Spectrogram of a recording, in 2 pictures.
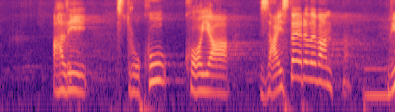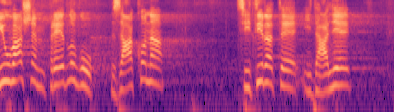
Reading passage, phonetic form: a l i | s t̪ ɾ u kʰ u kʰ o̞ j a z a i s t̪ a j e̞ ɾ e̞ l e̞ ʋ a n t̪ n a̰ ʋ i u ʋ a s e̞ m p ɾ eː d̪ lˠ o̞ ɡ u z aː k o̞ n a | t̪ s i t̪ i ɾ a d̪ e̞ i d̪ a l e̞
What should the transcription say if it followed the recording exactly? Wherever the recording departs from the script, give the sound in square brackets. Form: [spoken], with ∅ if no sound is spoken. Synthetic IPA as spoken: a l i | s t̪ ɾ u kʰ u kʰ o̞ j a z a i s t̪ a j e̞ ɾ e̞ l e̞ ʋ a n t̪ n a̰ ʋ [iː] u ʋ a [ʃ] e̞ m p ɾ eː d̪ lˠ o̞ ɡ u z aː k o̞ n a | t̪ s i t̪ i ɾ a [t̪] e̞ i d̪ a [ʎ] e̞

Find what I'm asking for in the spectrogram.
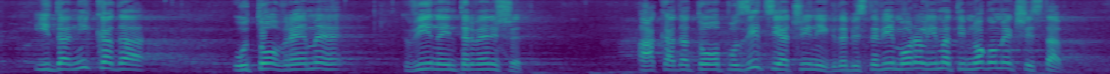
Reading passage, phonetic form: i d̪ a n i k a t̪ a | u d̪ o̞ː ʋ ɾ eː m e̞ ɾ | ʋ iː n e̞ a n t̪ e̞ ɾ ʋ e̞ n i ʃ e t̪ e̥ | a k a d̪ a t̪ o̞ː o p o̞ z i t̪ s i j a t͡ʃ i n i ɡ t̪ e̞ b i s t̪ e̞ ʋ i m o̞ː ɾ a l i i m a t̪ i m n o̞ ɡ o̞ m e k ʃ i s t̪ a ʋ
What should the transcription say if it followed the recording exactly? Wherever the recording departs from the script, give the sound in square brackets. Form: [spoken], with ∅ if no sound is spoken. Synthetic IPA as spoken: i d̪ a n i k a [d̪] a | u [t̪] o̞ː ʋ ɾ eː m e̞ [∅] | ʋ iː n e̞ [i] n t̪ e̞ ɾ ʋ e̞ n i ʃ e t̪ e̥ | a k a d̪ a t̪ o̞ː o p o̞ z i t̪ s i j a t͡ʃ i n i ɡ [d̪] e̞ b i s t̪ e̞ ʋ [iː] m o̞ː ɾ a l i i m a t̪ i m n o̞ ɡ o̞ m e k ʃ i s t̪ a ʋ

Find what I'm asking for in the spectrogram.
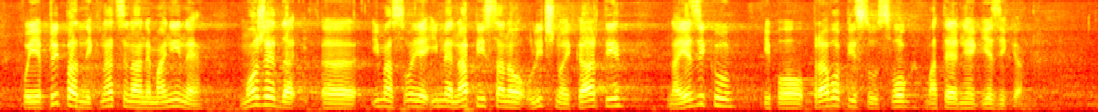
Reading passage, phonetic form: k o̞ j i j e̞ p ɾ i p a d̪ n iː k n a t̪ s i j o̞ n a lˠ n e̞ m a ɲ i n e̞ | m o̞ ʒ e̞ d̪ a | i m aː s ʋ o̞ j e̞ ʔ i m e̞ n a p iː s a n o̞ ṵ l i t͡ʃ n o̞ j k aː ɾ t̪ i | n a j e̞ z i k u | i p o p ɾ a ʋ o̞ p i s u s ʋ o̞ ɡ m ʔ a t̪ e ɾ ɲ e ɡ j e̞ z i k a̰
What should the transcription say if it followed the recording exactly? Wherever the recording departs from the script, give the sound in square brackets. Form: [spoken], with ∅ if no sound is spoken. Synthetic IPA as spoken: k o̞ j i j e̞ p ɾ i p a d̪ n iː k n a t̪ s i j o̞ n a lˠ n e̞ m a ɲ i n e̞ | m o̞ ʒ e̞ d̪ a | i m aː s ʋ o̞ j e̞ ʔ i m e̞ n a p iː s a n o̞ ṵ l i t͡ʃ n o̞ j k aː ɾ t̪ i | n a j e̞ z i k u | i p o p ɾ a ʋ o̞ p i s u s ʋ o̞ ɡ m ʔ a t̪ e ɾ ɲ e ɡ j e̞ z i k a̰

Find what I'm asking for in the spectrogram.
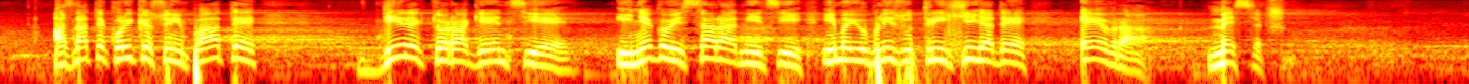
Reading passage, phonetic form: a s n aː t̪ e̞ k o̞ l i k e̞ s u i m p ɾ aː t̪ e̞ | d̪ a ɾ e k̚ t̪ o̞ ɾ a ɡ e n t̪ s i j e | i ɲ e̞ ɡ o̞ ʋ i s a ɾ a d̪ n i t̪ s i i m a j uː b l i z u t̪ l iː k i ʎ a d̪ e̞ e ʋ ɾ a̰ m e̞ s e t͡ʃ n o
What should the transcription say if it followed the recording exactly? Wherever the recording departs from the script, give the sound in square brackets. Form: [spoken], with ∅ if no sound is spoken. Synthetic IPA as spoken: a [z] n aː t̪ e̞ k o̞ l i k e̞ s u i m p [l] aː t̪ e̞ | d̪ [i] ɾ e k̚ t̪ o̞ ɾ a ɡ e n t̪ s i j e | i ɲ e̞ ɡ o̞ ʋ i s a ɾ a d̪ n i t̪ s i i m a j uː b l i z u t̪ [ɾ] iː [x] i ʎ a d̪ e̞ e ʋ ɾ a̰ m e̞ s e t͡ʃ n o

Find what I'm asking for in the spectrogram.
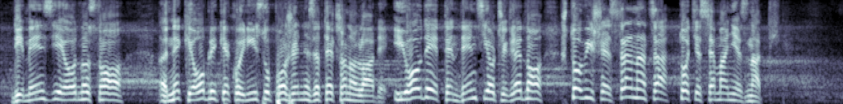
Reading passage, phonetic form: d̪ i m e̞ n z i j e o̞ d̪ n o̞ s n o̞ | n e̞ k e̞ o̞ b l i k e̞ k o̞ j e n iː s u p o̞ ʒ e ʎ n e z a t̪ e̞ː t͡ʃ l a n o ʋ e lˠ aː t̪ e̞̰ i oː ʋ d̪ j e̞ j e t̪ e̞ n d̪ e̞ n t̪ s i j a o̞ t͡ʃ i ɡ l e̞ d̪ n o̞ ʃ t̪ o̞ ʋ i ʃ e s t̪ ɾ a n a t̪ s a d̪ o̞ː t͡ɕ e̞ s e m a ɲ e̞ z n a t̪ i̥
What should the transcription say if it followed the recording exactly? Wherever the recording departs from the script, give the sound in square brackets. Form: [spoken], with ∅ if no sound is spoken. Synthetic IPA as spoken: d̪ i m e̞ n z i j e o̞ d̪ n o̞ s n o̞ | n e̞ k e̞ o̞ b l i k e̞ k o̞ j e n iː s u p o̞ ʒ e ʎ n e z a t̪ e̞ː t͡ʃ l a n o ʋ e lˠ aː [d̪] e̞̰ i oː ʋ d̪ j e̞ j e t̪ e̞ n d̪ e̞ n t̪ s i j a o̞ t͡ʃ i ɡ l e̞ d̪ n o̞ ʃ t̪ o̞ ʋ i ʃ e s t̪ ɾ a n a t̪ s a [t̪] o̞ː t͡ɕ e̞ s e m a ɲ e̞ z n a t̪ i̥

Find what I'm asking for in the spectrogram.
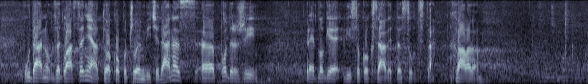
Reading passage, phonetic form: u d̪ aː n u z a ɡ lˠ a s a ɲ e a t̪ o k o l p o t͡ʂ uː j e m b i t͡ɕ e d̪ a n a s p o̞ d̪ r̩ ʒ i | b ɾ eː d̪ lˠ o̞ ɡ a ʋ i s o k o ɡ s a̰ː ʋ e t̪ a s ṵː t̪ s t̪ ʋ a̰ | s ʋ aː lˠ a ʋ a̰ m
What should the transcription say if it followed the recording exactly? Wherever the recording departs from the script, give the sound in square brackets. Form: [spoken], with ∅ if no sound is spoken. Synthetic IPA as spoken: u d̪ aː n u z a ɡ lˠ a s a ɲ e a t̪ o k o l [k] o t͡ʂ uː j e m b i t͡ɕ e d̪ a n a s p o̞ d̪ r̩ ʒ i | [p] ɾ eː d̪ lˠ o̞ ɡ [e] ʋ i s o k o ɡ s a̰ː ʋ e t̪ a s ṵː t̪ s t̪ ʋ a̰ | [x] ʋ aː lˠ a ʋ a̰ m

